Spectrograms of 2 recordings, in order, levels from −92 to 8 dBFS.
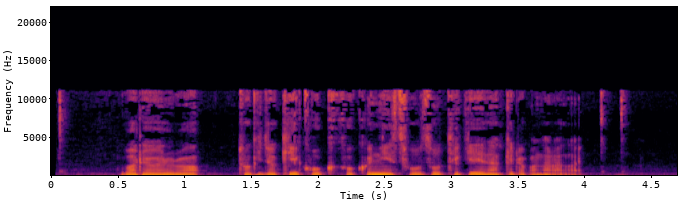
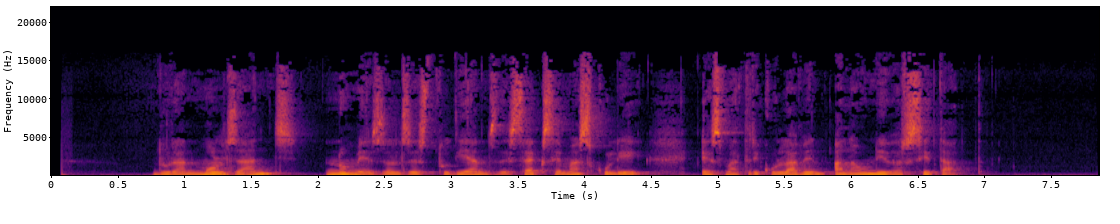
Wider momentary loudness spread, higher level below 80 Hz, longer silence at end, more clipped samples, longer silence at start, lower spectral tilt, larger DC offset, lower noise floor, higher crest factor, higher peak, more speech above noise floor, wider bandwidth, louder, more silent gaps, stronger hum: first, 15 LU vs 8 LU; first, -38 dBFS vs -56 dBFS; second, 0.4 s vs 0.85 s; neither; about the same, 0.05 s vs 0.1 s; first, -5.5 dB/octave vs -4 dB/octave; neither; second, -46 dBFS vs -57 dBFS; about the same, 18 dB vs 20 dB; about the same, -10 dBFS vs -8 dBFS; second, 21 dB vs 30 dB; second, 11.5 kHz vs 16 kHz; about the same, -26 LUFS vs -27 LUFS; neither; neither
